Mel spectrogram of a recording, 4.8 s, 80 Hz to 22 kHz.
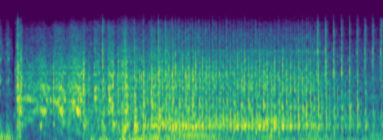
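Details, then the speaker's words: Audi S3 engine idling with a hard, rapid metallic knock in time with the idle, a worn rod bearing with excessive play; the timing chain was checked and found within spec. "so that's what the engine sounds like and all we've really done is diagnosed that it is not the timing chain the timing chain was within specs"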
